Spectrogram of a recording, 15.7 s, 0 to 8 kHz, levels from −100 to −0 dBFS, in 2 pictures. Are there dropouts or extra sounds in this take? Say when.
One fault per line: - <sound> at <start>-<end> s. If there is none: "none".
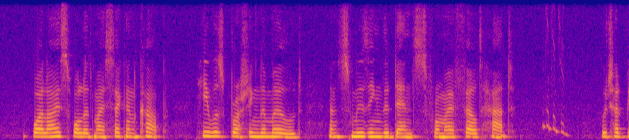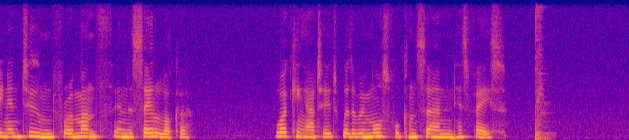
- chirp at 6.8-7.2 s
- thud at 14.5-14.8 s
